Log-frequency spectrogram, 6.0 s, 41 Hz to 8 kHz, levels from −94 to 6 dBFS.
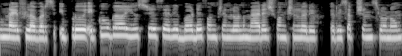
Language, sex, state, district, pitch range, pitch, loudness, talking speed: Telugu, female, Andhra Pradesh, Krishna, 235-255 Hz, 245 Hz, -17 LUFS, 100 wpm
